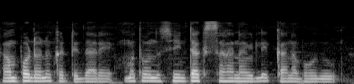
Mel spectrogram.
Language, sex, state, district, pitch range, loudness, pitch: Kannada, male, Karnataka, Koppal, 135-155 Hz, -19 LUFS, 150 Hz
